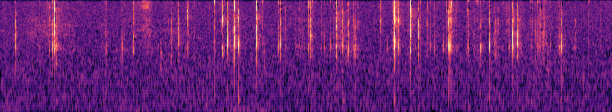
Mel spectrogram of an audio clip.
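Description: A blue plastic hairbrush is handled with fingernails that tap its handle and pluck its black plastic bristles. The result is a quiet run of sharp, bright clicks and ticks at an irregular pace, with very short decays over a faint background hiss.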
